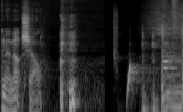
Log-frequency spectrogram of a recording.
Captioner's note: clears Throat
